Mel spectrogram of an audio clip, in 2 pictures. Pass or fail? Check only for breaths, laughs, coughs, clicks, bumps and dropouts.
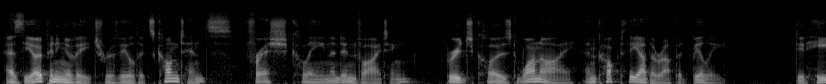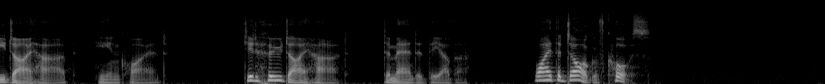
pass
